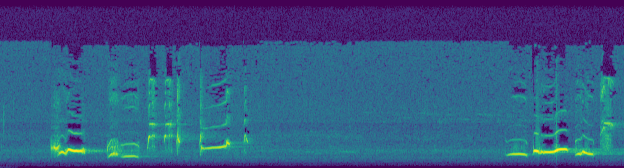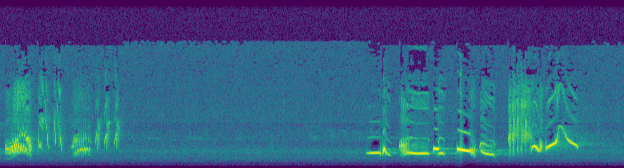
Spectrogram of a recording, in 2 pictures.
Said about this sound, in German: Aber Vogelgesang kann mehr als uns nur zu erfreuen. Forschende haben herausgefunden, dass er uns mental und körperlich gut tut. Und das Beste, wir müssen dafür nichts weiter tun, als hinzuhören.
